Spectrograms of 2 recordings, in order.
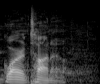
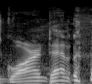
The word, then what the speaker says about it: Guarantano: Just like it's Garantino, isn't it, instead of Garantano. You know, how do you pronounce that? – I think it's I've always heard Jared Guarantano. – All right, it's Guarantano.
